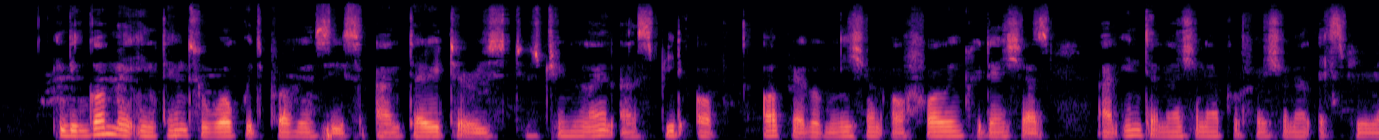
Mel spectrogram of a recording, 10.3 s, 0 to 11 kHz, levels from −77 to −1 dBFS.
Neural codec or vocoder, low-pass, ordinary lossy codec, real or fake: none; 9.9 kHz; AAC, 32 kbps; real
